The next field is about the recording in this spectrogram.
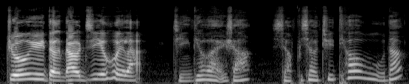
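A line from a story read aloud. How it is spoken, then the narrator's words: Giggling. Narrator (Chinese): 阿德咯咯笑着说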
